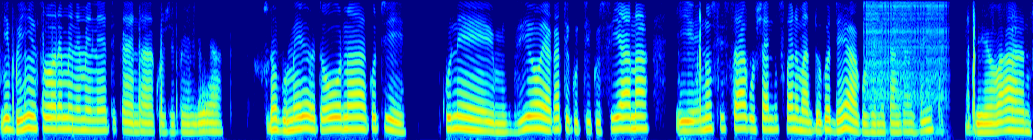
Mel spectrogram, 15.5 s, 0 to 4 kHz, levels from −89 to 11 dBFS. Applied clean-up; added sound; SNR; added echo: none; Cupboard open or close / Door; 20 dB; none.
